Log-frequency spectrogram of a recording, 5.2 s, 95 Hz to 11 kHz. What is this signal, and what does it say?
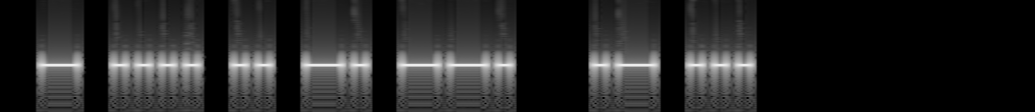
Morse code, heard as a keyed tone, about 21 wpm, 700 Hz. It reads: THING AS
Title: Sets of 6 Words - 20wpm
